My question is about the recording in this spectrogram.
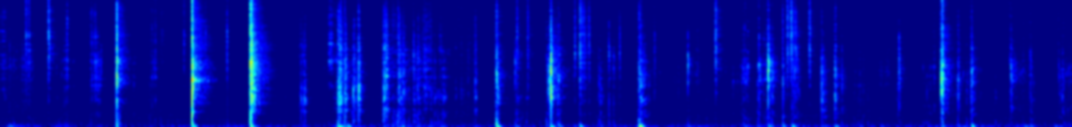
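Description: Hard plastic toy fire-truck building pieces clicking and knocking as they are handled and snapped together: a run of sharp, irregular clicks, the loudest about two seconds in.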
